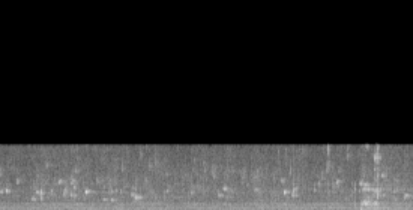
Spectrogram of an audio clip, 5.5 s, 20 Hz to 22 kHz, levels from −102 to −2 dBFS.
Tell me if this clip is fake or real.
real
